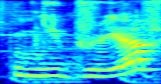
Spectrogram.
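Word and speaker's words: Neubria: The brand is Nubria, but it's spelled like N-E-U.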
